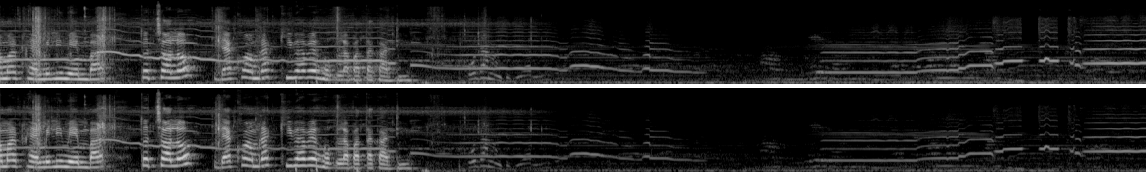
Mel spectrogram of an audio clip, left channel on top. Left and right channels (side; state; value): both; normal; correlation 0.61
